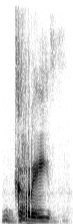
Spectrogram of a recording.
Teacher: is when blended together they will have the initial consonant blend the two consonants are blended together but you can still hear the individual sounds of g and r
